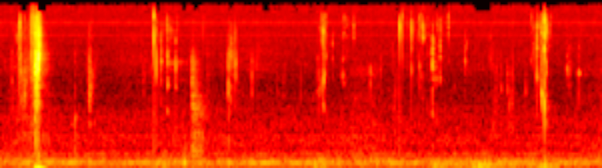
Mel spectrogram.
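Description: Close-up chewing and biting of a thick food, faint soft mouth noises with a few sharper crunchy bites scattered through, no talking.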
